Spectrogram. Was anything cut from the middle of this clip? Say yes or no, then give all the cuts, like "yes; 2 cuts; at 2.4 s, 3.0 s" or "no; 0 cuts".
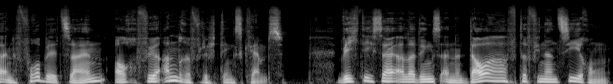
no; 0 cuts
